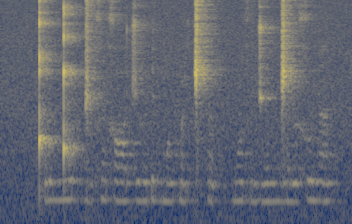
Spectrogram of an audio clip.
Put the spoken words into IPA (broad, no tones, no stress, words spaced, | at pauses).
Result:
ǃʼɯːŋ͡ǃuːɡ͡ǁũxə̃ xɒːt͡ʃɯːɗeŋ͡mɔ̃ k͡pə̃ǁʰə̃ | bɔ̃xə̃ d͡ʒũ ŋ͡ǁɯɹxujã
